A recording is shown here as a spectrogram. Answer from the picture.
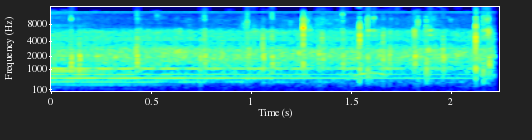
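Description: The last held chord of the song's live accompaniment dies away while the audience applauds at the end of the song.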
